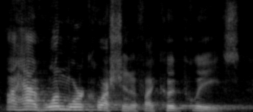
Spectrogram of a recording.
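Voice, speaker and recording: A man's voice: a little high, expressive, normal speed, natural voice. A man playing a courteous, methodical board investigator who puts formal, probing questions in a scripted role-play. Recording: reverberant meeting hall.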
